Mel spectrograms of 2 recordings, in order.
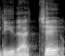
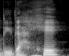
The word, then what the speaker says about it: Didache: El Didache o Didaje, como algunos lo pronuncian, la epístola de Bernabé,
